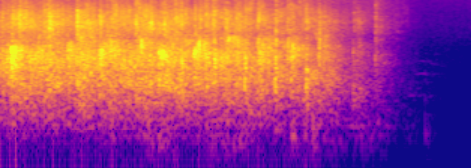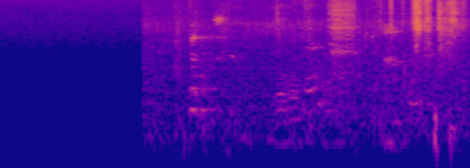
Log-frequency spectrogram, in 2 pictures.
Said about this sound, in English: Why don't we give a round of applause as some of them make their way up.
